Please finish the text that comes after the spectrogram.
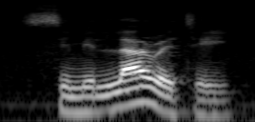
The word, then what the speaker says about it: similarity: is at the beginning similarity similarity the stress here comes on the second part in the middle stupid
